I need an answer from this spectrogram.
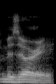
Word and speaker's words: Missouri: misery, like misery bad, but Missouri.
